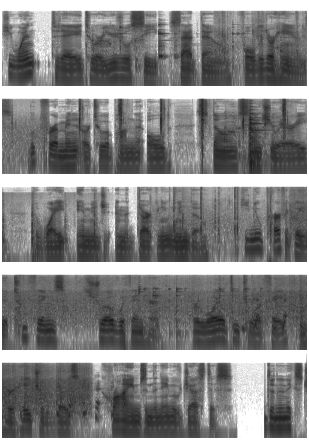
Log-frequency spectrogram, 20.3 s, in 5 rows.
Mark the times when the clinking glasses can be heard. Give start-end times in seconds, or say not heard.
1.4-3.9, 7.2-7.8, 14.0-15.8.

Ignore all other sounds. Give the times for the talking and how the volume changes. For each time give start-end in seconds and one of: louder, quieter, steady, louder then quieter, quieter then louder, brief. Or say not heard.
0.0-20.2 steady.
